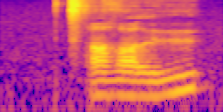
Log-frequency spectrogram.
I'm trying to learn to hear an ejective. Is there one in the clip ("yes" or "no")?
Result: yes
